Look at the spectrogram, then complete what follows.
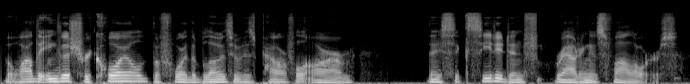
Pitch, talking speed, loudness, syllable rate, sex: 115 Hz, 155 wpm, -17 LUFS, 5.4 syllables/s, male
